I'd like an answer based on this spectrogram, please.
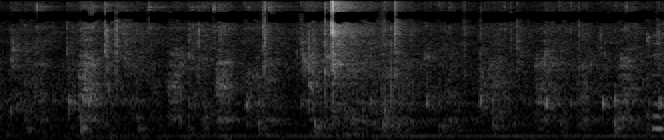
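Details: Boxer dog giving short, soft whimpers and yips at irregular intervals over a steady low electrical hum, with a sharper burst near the middle and another at the end.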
